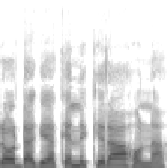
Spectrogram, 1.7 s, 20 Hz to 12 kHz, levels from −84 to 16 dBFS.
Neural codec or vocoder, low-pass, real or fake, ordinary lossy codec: none; none; real; none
